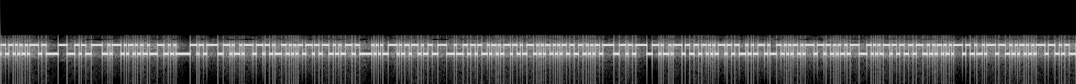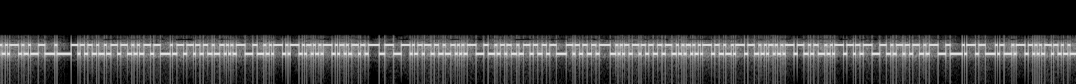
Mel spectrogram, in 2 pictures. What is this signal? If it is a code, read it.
RTTY, about 45.45 baud. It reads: REVOLTED, THE US NAVY WOULD ASSIST THEIR CAUSE FOR INDEPENDENCE. PANAMA PROCEEDED TO PROCLAIM ITS INDEPENDENCE ON NOVEMBER
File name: fsk850 / usnavy3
